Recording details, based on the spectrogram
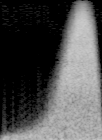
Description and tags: filtered noise, supposed to symbolize 'making something larger'
nice, swoosh, noise, effect, earcon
